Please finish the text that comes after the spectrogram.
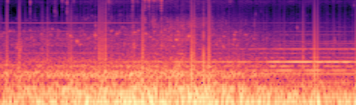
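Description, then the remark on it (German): A continuous deep underwater rumble of churning seafloor currents and underwater storms, with a dense low roar, scattered sharp clicks and knocks, and a steady faint tone, recorded by hydrophone in Canada with no voices. “Wellen und Winde sind unter Wasser lautstark zu hören, aber auch Strömungen und regelrechte Unterwasserstürme am Meeresgrund, die alles mit sich reißen.”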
